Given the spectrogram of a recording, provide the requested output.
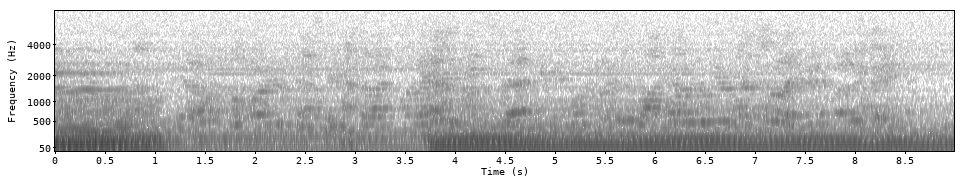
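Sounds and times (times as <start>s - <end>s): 
bass guitar recorded in mono through a dynamic microphone: 0.0s - 1.1s, 3.8s - 8.9s.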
